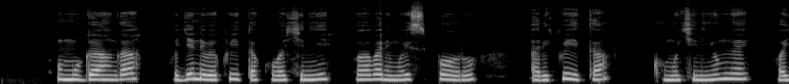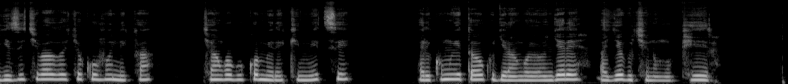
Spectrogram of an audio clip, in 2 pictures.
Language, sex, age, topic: Kinyarwanda, female, 25-35, health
